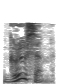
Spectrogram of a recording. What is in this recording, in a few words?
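"grewsome", British English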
